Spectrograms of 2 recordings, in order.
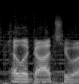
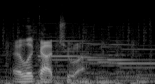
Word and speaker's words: Elagatua: Elagatua, I Sounds think, good. is the correct pronunciation, by the way. Say that again, Shadow. Elagatua. There's like a got you at the end, I'm pretty sure.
